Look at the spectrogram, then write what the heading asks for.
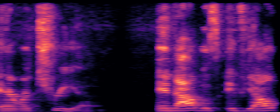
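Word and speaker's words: Eritrea: So, Eratria, Eratria, Eratria. Eratria. Thank you, Irish. That's good enough for me cuz I was butchering it. But it's pronounced Eratria.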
